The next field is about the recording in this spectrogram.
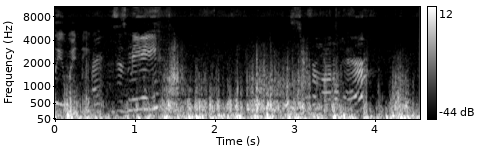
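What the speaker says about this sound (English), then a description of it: "Sorry for the shaking, but it is really windy." Heavy gusts rumble and thump across the microphone high on the Pilgrim Monument in Provincetown, a dense, loud low roar that persists throughout while people talk.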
